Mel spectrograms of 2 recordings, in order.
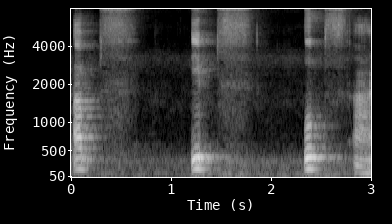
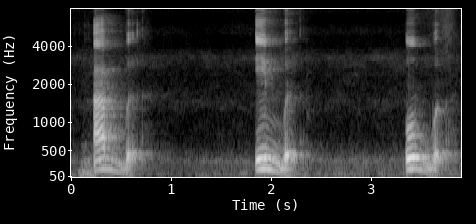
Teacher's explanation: Ketika ba mati menjadi kolkolah. Jadi tidak ada angin di sini.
